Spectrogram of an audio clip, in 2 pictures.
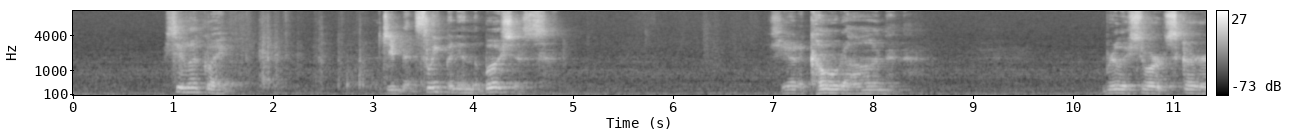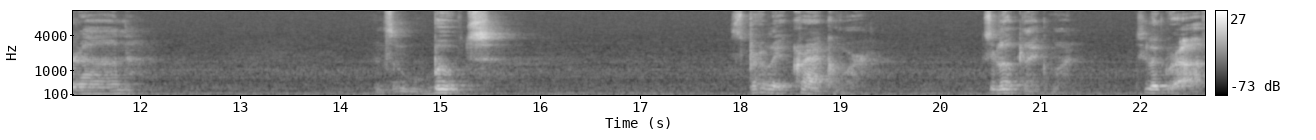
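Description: A middle-aged man speaks close up in short, expressive bursts with pauses between them.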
